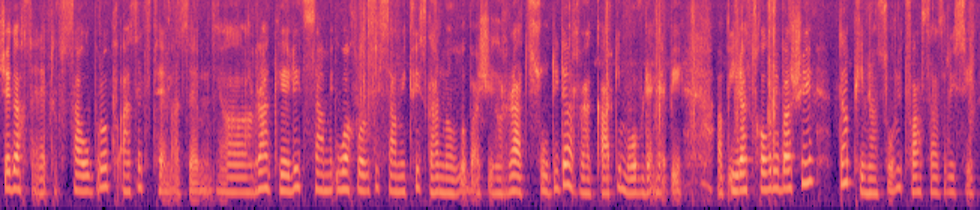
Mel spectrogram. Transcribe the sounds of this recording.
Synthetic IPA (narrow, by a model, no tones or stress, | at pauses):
ʃɛɡaχsɛnɛp̚t̪ʰvsaubɾɔpʰasɛt̪ʰt̪ʰɛ̰ma̰zɛ̰ | ɾaɡɛlit̪ʰsamiʔuaχlˠɔɛsisamit̪ʰwisɡanmavlˠɔba̰ʃiɾat̪sʰud̪id̪aɾakʼaɾɡimɔvlɛ̰nɛ̰bḭpʼiɾad̪̥̚t̪sʰχɔvɾɛbaʃi | d̪̥apʰinansuɾit̪ʰwalˠsazɾisḭt̪ʰ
